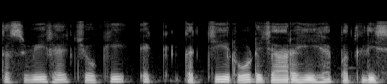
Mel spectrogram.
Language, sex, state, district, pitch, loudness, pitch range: Hindi, male, Jharkhand, Garhwa, 105 Hz, -18 LUFS, 105-115 Hz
